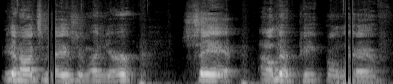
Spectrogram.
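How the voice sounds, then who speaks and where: A man's voice: high voice, little pitch movement, measured pace, mellow, poor audio. A middle-aged man in casual conversation, reminiscing and telling stories in a rambling way, often trailing off mid-thought. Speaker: podcast host and storyteller.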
